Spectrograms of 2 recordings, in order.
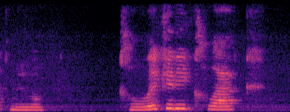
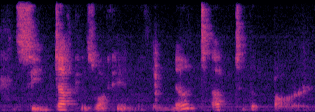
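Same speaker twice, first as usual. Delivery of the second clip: whisper; 2 semitones lower, 11 dB quieter than usual. Real, not acted. Child whispers an aside.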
